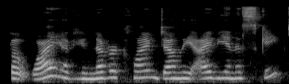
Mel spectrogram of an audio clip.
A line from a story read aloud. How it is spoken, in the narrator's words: he cried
